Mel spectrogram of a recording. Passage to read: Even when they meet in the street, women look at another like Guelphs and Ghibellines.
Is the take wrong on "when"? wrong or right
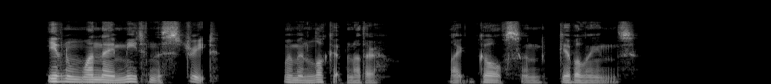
right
